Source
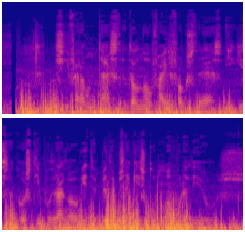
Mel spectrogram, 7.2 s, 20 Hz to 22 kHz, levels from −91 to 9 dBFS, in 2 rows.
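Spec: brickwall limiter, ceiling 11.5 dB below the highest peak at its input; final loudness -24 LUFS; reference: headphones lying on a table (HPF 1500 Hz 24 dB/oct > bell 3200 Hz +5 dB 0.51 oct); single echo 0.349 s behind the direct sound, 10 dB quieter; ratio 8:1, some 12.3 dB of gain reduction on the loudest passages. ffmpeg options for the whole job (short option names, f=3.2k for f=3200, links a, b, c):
-af "acompressor=threshold=-23dB:ratio=8,alimiter=level_in=0.5dB:limit=-24dB:level=0:latency=1,volume=-0.5dB,highpass=f=1.5k:w=0.5412,highpass=f=1.5k:w=1.3066,equalizer=f=3.2k:t=o:w=0.51:g=5,aecho=1:1:349:0.316,volume=21.5dB"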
